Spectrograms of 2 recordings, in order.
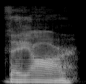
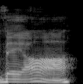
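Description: First: The final R sound is clearly pronounced. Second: The final R sound is dropped. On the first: The speaker calls it wrong. "she hits that R" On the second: The speaker calls it right. "It should sound like they are"

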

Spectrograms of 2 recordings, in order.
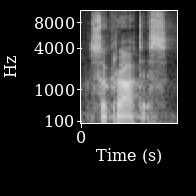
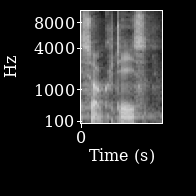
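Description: First: It is said with a Greek pronunciation. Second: It is said with an English pronunciation. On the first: The speaker calls it right. "How does he pronounce it?" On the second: The speaker calls it wrong. "he really, really laughed the first time he heard me say Socrates"

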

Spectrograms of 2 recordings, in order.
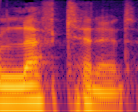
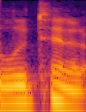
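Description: First: It is pronounced the British way. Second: It is pronounced the American way.

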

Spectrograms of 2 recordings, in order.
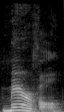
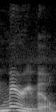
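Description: First: It is said the local, unexpected way. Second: It is said the literal, expected way. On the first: This is how people who live there say it. The speaker calls it right. "we pronounce things like the way you would not expect" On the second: This is how an outsider would say it. The speaker calls it wrong. "if you read it, it's like Maryville, but it's like, no, we don't pronounce it like that"

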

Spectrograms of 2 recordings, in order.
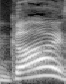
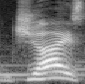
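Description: First: The syllable starts with a hard g sound. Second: The syllable starts with a soft j sound. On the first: The speaker calls it wrong. "guys じゃないですから" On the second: The speaker calls it right. "Jize と呼びますからね"

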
